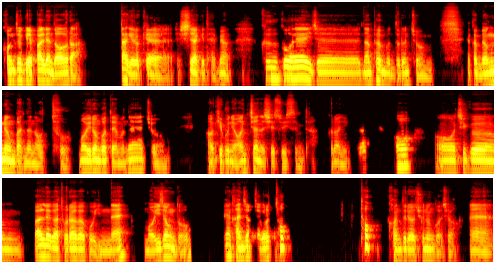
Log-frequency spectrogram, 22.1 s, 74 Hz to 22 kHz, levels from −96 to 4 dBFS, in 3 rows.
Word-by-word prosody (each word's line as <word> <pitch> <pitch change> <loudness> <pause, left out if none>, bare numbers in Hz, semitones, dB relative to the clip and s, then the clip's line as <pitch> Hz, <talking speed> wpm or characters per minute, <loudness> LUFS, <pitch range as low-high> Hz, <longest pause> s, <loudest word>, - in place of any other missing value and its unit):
"건조기에 110 +1 +4
빨래 110 -1 +8
넣어라." 90 0 +4 0.5
딱 - - +4
이렇게 80 -3 +1 0.2
시작이 - - +3
되면 - - -8 0.4
그거에 135 +1 +4
이제 95 -3 -1
남편분들은 95 -2 -2
좀 75 -6 -9 0.5
약간 90 - -3
명령받는 90 -3 +1
어투 75 +1 -11
뭐 100 0 0
이런 100 0 +3
것 95 -1 +1
때문에 100 +7 -4
좀 70 -4 -12 0.6
어 - - -5
기분이 95 -2 -4
언짢으실 95 +3 -3
수 - - -11
있습니다. - - -14
그러니까 80 -3 -11 0.7
어 135 0 0 0.3
'어 95 0 -2
지금 95 -4 0 0.2
빨래가 115 -4 +5
돌아가고 90 -2 +1
있네.' 85 - -2 0.2
뭐 80 - -4
이 90 - +1
정도. 115 +1 0 0.5
그냥 125 -1 -3
간접적으로 100 0 0
톡 200 0 0 1.0
톡 215 -2 +1
건드려 90 -1 -2
주는 90 +1 -4
거죠. - - -11 0.2
예. 75 -3 -3
95 Hz, 260 characters per minute, -21 LUFS, 85-105 Hz, 1.0 s, 빨래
